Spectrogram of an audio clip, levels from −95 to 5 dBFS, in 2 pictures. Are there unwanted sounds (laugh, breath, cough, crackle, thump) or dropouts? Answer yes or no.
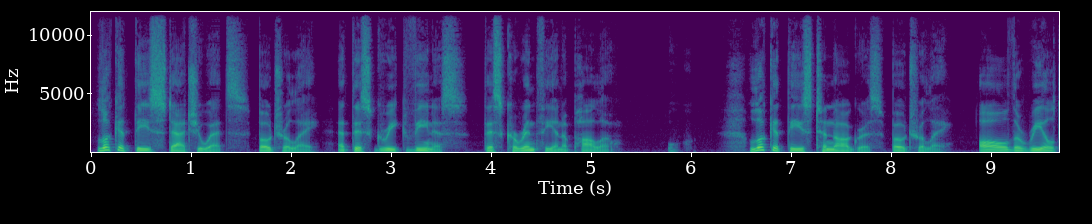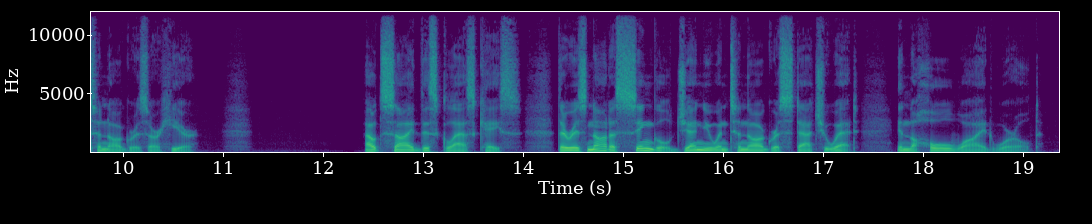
yes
